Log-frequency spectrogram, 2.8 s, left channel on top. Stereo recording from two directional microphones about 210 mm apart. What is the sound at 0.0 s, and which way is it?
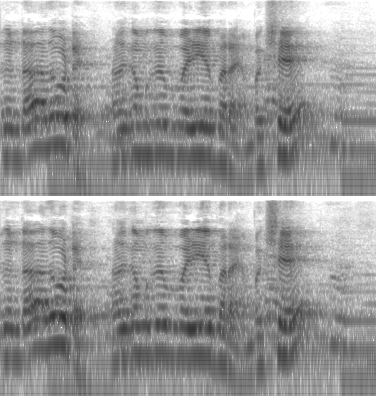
Speech, 10° right (ahead or behind).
